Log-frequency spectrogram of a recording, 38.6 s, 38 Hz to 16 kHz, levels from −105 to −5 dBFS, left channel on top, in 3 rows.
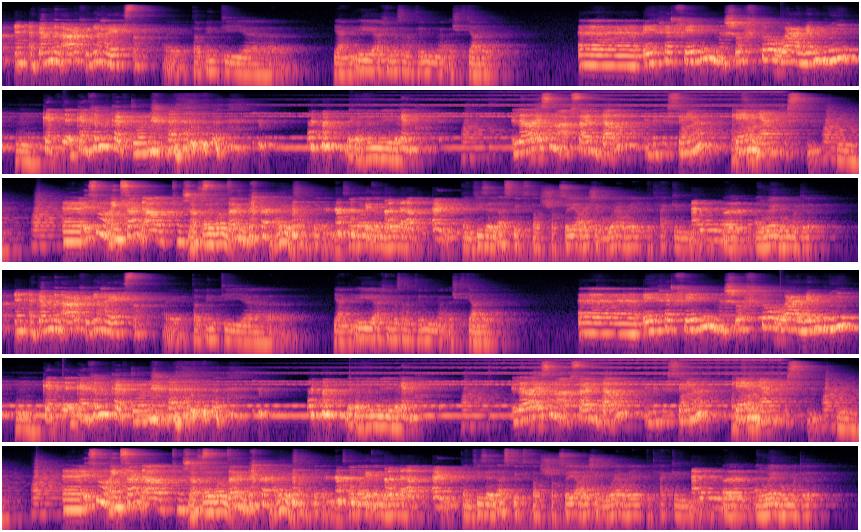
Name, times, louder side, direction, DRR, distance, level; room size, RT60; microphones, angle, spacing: voice 1, 0.2-2.1 8.6-12.7 13.5-15.7 16.7-16.8 17.4-18.0 18.8-19.0 20.5-23.4 23.8-25.1 26.6-28.7 29.1-29.8 30.6-32.5 36.0-36.8, equal, ahead, -4 dB, 2.8 m, -25 dB
voice 2, 2.4-4.2 5.0-7.3 13.1-13.4 15.4-16.6 18.0-18.8 23.9-24.2 25.4-25.7 28.5-31.8 32.6-36.2 36.5-37.8, equal, 20° right, -5 dB, 1.3 m, -30 dB
sound 1, 11.0-24.9, right 5 dB, 85° right, 1.6 m, -38 dB
sound 2, 19.7-20.3 20.8-21.4 21.8-22.5 23.0-23.6 24.0-24.6 25.1-25.7 26.1-26.8 27.3-27.9, equal, 55° right, 3.9 m, -38 dB
20.5 x 14.5 x 2.4 m, 1.2 s
head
